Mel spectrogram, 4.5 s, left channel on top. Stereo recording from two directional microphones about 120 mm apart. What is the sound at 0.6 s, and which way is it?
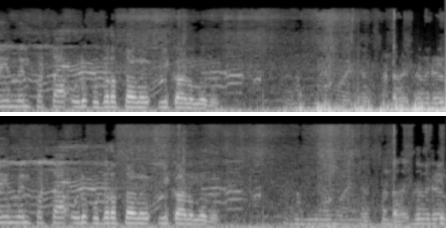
Speech, 45° left (ahead or behind).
